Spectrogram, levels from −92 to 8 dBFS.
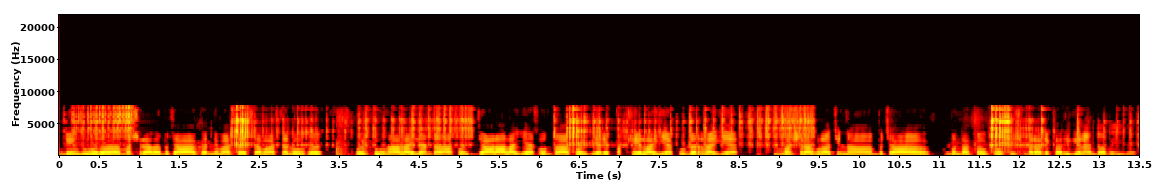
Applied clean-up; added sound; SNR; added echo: classical method spectral subtraction.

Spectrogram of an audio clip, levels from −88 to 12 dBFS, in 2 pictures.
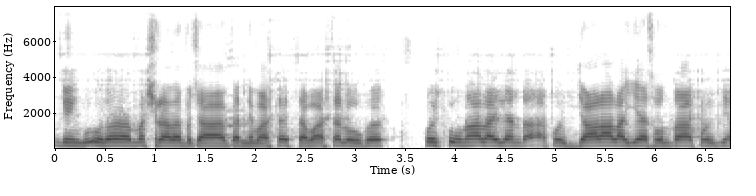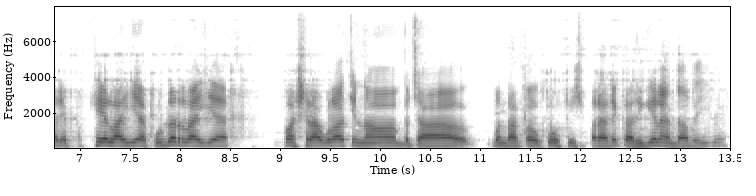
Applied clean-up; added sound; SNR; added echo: neural mask model DeepFilterNet 3.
